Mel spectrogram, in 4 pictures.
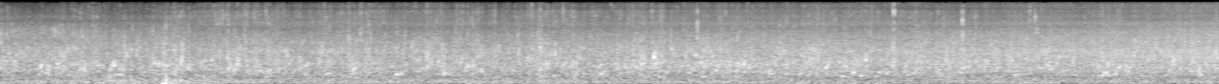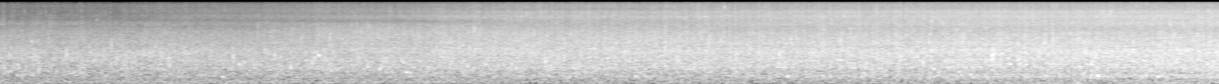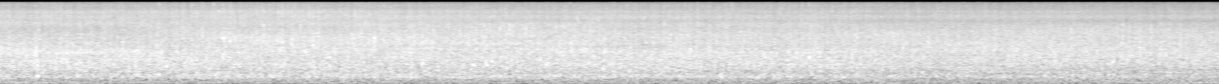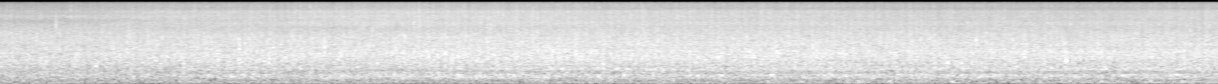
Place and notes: Washington Park, South Doctor Martin Luther King Junior Drive, Chicago, IL, USA - fountain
